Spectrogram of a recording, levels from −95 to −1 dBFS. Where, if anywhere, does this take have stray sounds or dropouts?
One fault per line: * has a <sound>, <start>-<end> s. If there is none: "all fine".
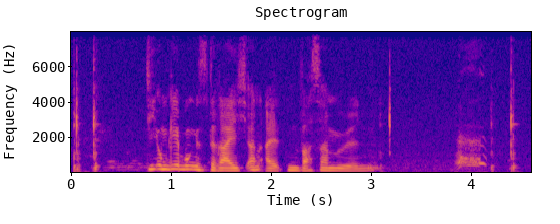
* has a bark, 3.8-4.2 s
